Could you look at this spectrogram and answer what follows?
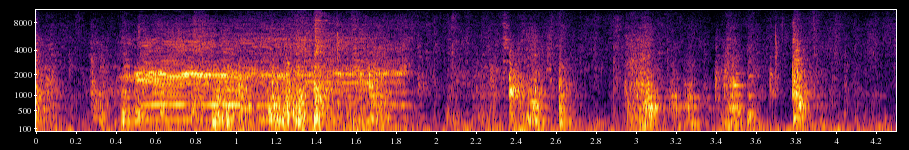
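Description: Several lambs bleat close by in short, overlapping cries, with shuffling and scattered knocks between the calls.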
